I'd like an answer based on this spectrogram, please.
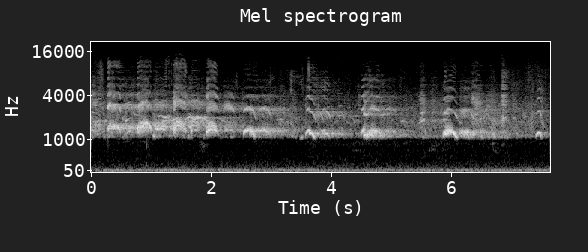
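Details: Female chimpanzee at Twycross Zoo screaming in anxiety while crawling through grass before a male offers his back for a hug; loud, high, harmonic shrieks in rapid bursts, rising and falling, repeated several times a second with brief gaps.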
